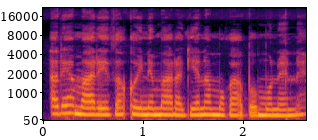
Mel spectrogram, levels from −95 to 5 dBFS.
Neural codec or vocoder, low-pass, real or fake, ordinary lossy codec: none; none; real; none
